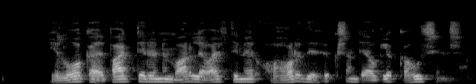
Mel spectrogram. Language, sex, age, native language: Icelandic, male, 18-19, Icelandic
